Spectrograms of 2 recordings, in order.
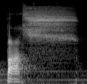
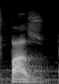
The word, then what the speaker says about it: passo: Mas, passo, pronunciamos igual, passo. Não pronunciamos paso.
